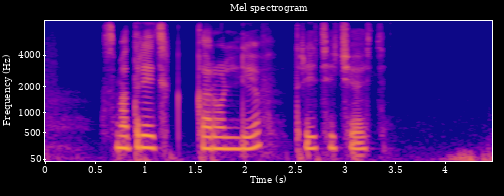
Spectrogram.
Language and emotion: Russian, neutral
